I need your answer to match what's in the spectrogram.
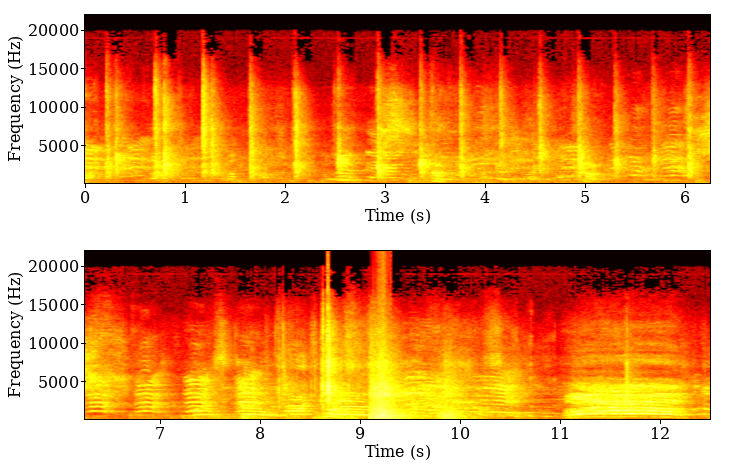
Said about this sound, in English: There's the power of Preston Maxwell. Big shoulder block knocking Pat Powers right to the mat.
